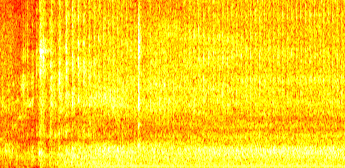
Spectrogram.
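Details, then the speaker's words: Webb lawn mower with Briggs & Stratton single-cylinder engine, previously running rough, after carburetor work (diaphragm gasket, jets) and spark plug check: catches quickly, steady even hum with no misses; normal running. "that sounds better yeah that's all good everything works as it should do awesome"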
